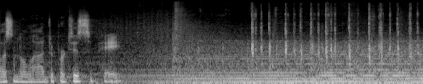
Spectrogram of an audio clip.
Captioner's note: keyboard clicking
